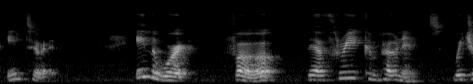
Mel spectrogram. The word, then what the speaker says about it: Phở: make for this vowel it's just like the earth sound in English as in her other word or fur now let's get the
